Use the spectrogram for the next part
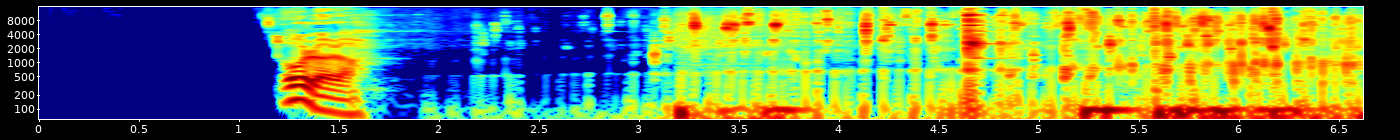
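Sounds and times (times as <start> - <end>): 
speech: 1.2 - 1.7
beer pouring from a can into a glass and foaming: 2.0 - 6.6
brief glassy clink: 3.7 - 6.6.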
